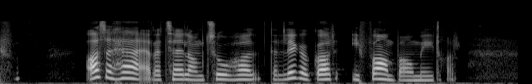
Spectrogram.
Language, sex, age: Danish, female, 24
